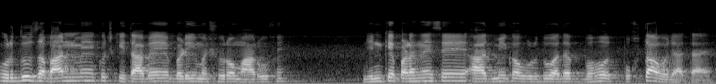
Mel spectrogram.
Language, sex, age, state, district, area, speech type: Urdu, male, 30-45, Uttar Pradesh, Saharanpur, urban, spontaneous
